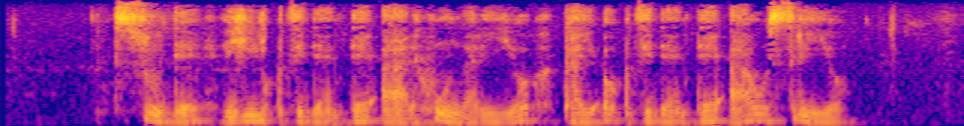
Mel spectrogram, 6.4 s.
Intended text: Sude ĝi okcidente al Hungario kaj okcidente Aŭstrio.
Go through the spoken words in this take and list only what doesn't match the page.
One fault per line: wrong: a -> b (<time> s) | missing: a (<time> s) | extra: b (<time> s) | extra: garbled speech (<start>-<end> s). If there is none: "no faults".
no faults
